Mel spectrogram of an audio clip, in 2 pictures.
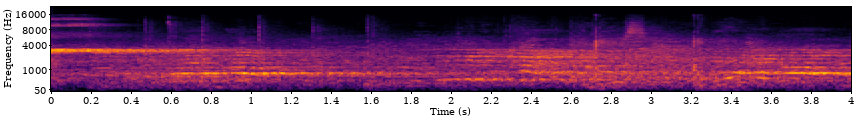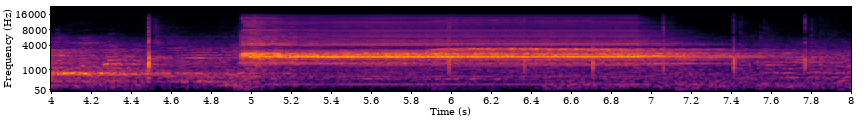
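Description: Gym scoreboard buzzer sounding one steady tone for about two seconds, starting about five seconds in. Around it, basketball bounces and the voices of players and spectators echo in the hall, with a short high tone right at the start.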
